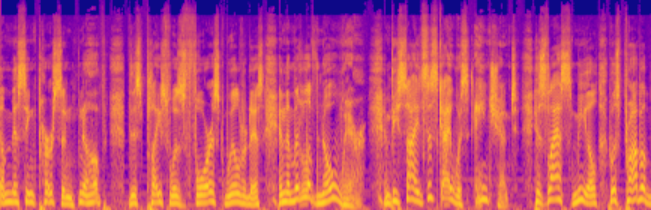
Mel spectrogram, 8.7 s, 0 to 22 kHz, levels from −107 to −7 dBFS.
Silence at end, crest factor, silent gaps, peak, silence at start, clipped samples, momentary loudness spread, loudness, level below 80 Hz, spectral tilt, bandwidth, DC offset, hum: 0 s; 18 dB; none; 0 dBFS; 0 s; under 0.1%; 7 LU; -17 LUFS; -38 dBFS; -3.5 dB/octave; 20 kHz; under 0.1%; none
